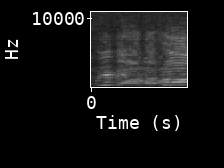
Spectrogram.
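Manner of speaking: rallying cry in battle. Acted. Officer shouts orders. (ordres hurlés à l'assaut)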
